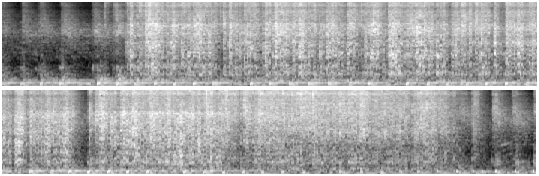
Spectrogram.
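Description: Procession music: a steady low drone over a regular drumbeat. From about two seconds in until near the end, a dense, loud hissing noise covers it, with a brief break about eight seconds in.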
